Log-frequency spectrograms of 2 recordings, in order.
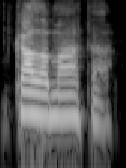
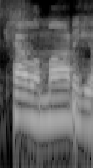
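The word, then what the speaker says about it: Kalamata: Every Hey, correct me how I did how I said it wrong. Say it for me. Kala what? Calamata. Calamata olives. Yeah, calamata olives. In redneck, North Carolina. It's calamati olives. But um or calamata olives.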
